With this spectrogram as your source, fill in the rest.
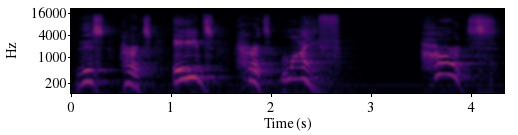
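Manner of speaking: each hurts rising to a high, loud cry; anguished cry. Retold or imitated. Dying woman crying out to her visitor, anguished and loud.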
